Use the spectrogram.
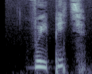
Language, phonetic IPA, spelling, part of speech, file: Russian, [ˈvɨpʲɪtʲ], выпить, verb, Ru-выпить.ogg
- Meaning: 1. to drink, to drink up 2. to have a drink 3. to take a medicine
